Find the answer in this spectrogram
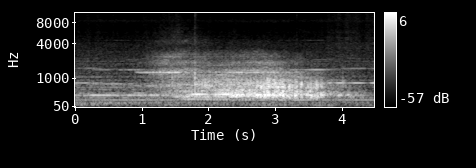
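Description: Film soundtrack from a laptop's speakers: held low tones, then a rushing swell of noise that builds from about a second in, peaks near three seconds and drops away just before the end.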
